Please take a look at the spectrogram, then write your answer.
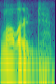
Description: (lŏlərd)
